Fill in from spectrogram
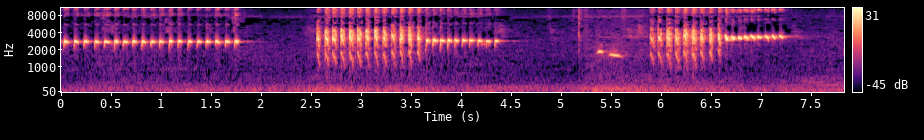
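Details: Ashy drongo as a songbird training recording: repeated bouts of fast pulsed trills, some buzzy and broad, others clear and steady, separated by short pauses with a brief down-slurred note between.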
